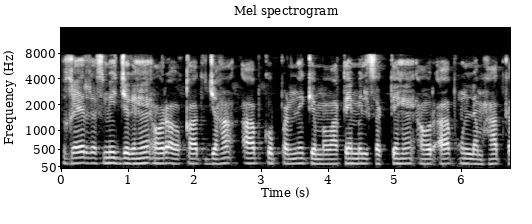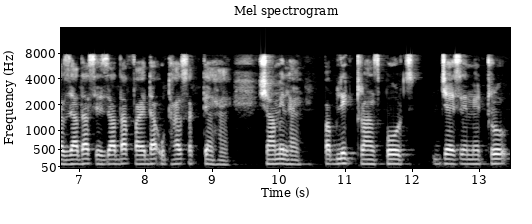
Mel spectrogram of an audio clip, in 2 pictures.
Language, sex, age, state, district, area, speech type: Urdu, male, 18-30, Uttar Pradesh, Balrampur, rural, spontaneous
